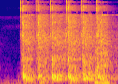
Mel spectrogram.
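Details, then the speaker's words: Honda Beat scooter with new battery and normal starter motor: rapid tek-tek clicking from the starter relay, about five a second, engine never turns over; mechanic blames a weak CDI, with starter circuit routed through the CDI. "bunyi tek tek tek tek tek gitu seperti ini Ini masalahnya ada pak ada cdi-nya yang sudah lemah"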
